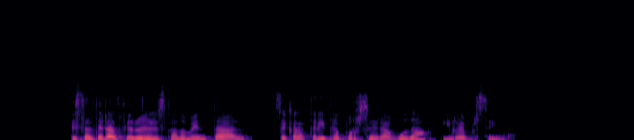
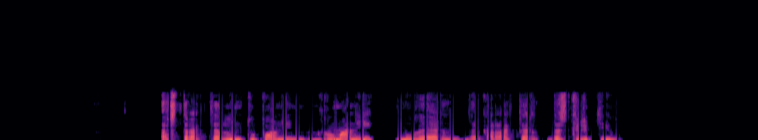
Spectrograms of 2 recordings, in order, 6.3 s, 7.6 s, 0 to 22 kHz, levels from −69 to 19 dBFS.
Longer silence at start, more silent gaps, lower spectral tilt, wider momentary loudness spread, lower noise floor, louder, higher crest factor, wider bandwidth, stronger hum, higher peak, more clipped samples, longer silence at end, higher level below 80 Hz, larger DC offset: second, 0.7 s vs 1.6 s; first, 2.60-2.75 s vs 3.87-3.95 s; first, -7 dB/octave vs -5.5 dB/octave; first, 13 LU vs 8 LU; about the same, under -90 dBFS vs under -90 dBFS; second, -26 LUFS vs -19 LUFS; about the same, 20 dB vs 18 dB; about the same, 8.8 kHz vs 8 kHz; neither; second, -6 dBFS vs -2 dBFS; neither; about the same, 1.3 s vs 1.4 s; second, -76 dBFS vs -48 dBFS; neither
